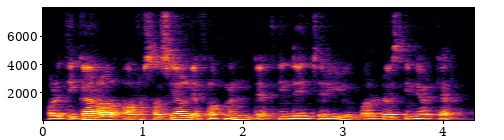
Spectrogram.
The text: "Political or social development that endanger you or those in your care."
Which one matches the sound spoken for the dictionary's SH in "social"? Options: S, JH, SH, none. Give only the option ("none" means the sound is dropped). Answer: S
